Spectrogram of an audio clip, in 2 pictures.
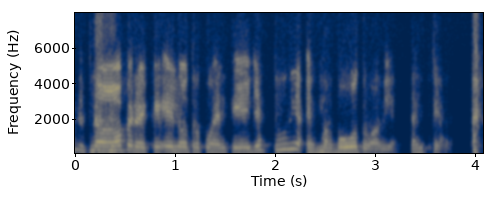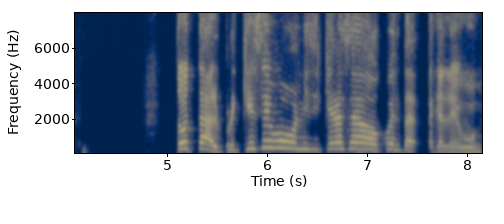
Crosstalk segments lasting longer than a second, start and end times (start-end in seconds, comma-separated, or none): none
